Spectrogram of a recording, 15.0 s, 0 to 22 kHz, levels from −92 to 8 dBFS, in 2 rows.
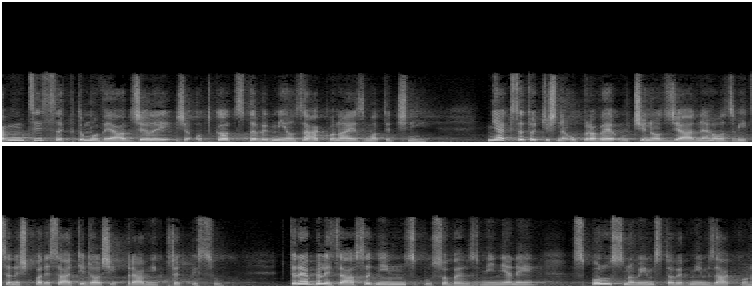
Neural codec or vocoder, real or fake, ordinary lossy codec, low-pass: codec, 24 kHz, 1.2 kbps, DualCodec; fake; MP3, 64 kbps; 10.8 kHz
